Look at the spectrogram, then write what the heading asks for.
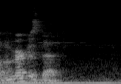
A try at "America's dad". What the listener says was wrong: America's dad. I think you said dead.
